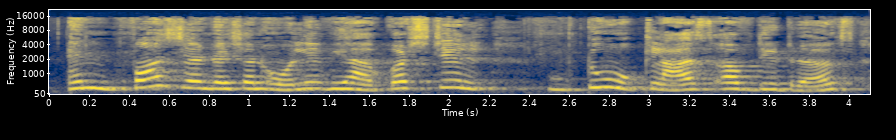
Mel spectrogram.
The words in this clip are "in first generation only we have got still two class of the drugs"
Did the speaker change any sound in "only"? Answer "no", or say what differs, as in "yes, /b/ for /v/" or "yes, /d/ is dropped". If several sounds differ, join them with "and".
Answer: no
